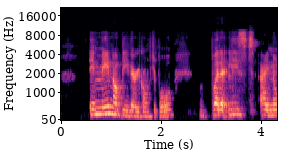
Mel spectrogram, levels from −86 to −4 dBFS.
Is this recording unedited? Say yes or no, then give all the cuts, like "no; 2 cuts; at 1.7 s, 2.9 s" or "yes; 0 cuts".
yes; 0 cuts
